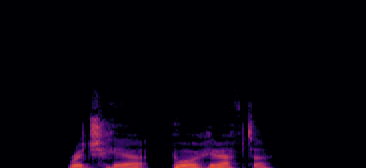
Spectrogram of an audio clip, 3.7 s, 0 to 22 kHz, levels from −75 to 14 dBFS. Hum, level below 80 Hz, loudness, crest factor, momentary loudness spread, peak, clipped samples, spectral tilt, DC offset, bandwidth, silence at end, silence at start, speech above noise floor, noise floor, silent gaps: none; -48 dBFS; -26 LUFS; 22 dB; 11 LU; -6 dBFS; under 0.1%; -5.5 dB/octave; under 0.1%; 9.4 kHz; 1 s; 0.7 s; 62 dB; -87 dBFS; none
